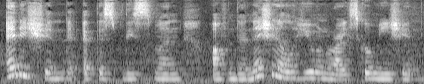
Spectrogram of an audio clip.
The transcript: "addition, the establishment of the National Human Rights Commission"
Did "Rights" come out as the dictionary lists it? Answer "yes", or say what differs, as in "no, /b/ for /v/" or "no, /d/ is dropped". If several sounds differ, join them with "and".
yes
